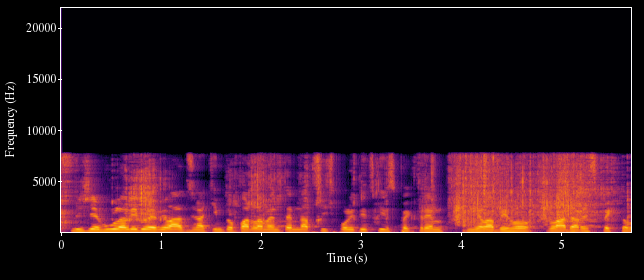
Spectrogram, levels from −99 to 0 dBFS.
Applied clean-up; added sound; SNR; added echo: classical method log-MMSE.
